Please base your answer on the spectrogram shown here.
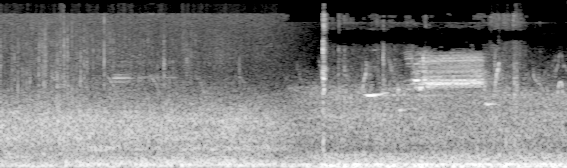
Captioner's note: birds chirp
